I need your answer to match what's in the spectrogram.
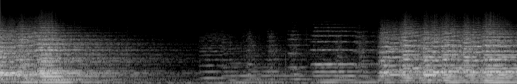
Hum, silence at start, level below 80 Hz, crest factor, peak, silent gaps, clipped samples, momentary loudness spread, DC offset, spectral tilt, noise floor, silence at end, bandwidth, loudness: none; 0 s; -48 dBFS; 16 dB; -6 dBFS; none; under 0.1%; 21 LU; under 0.1%; -5.5 dB/octave; -46 dBFS; 0 s; 13 kHz; -20 LUFS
